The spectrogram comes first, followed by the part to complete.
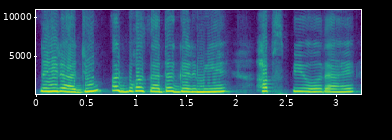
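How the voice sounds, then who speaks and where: A woman's voice: extremely high pitch, fairly even intonation, moderate pace, warm tone. Pinky, a woman voicing a frightened little girl. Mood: worried pleading. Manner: pleading, fearful. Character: timid anxious young girl, Pinky.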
